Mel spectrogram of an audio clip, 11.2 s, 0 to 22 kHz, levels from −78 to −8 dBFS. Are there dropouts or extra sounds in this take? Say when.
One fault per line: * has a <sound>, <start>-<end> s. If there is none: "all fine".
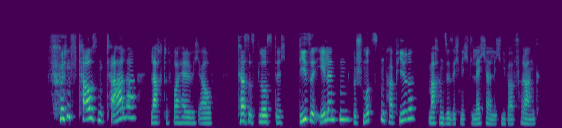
all fine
